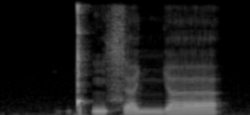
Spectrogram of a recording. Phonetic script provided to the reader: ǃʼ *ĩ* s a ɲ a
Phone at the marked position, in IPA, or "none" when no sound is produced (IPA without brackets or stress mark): ĩ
